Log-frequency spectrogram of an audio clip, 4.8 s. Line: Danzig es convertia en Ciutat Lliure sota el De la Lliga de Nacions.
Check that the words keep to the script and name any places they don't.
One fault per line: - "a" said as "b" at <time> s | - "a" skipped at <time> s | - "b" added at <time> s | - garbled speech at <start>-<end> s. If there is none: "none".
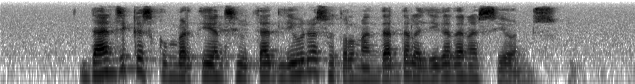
- "Mandat" added at 2.7 s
